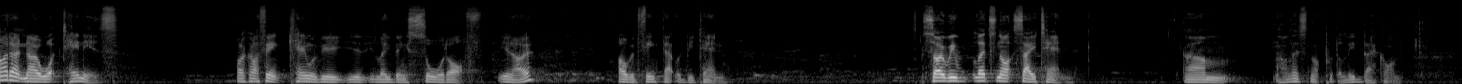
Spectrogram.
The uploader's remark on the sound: Live at Echo Church Melbourne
